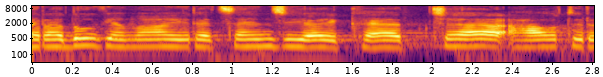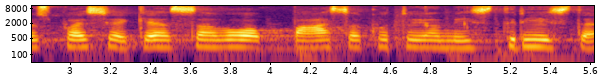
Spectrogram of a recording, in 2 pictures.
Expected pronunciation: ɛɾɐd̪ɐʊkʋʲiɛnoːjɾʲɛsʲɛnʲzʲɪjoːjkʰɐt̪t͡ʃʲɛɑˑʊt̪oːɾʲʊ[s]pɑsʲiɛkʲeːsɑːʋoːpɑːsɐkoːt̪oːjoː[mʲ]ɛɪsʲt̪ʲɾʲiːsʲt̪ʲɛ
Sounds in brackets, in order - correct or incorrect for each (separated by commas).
correct, correct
